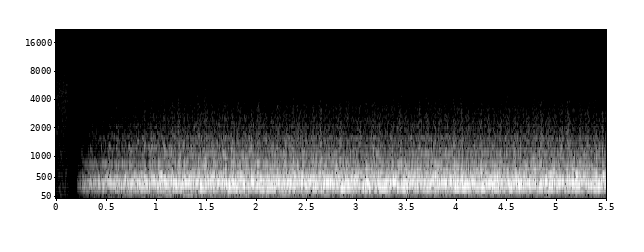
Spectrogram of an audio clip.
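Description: A tough blues guitar song by a Norwegian-Hungarian-Irish trio plays on the radio, opening with a thick, sustained droning guitar tone that swells in quickly and holds steady and fairly loud throughout, with no voices.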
